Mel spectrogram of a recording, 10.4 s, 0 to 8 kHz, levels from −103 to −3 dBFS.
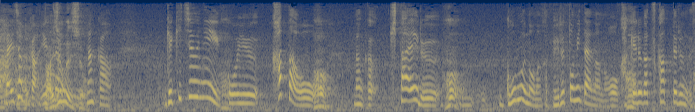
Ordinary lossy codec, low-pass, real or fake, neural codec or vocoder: none; 7.2 kHz; real; none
